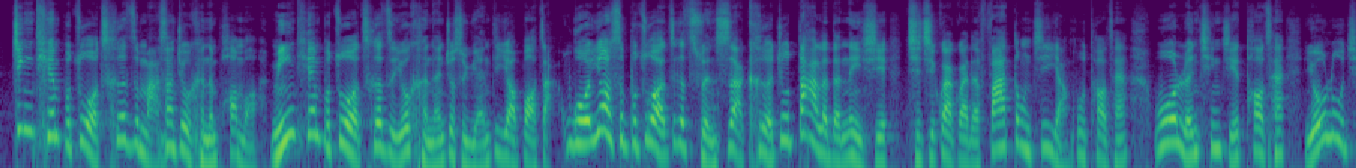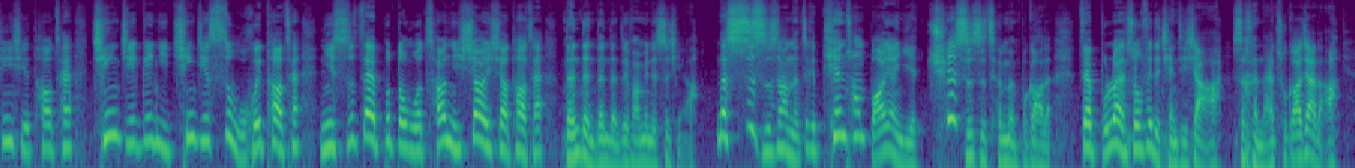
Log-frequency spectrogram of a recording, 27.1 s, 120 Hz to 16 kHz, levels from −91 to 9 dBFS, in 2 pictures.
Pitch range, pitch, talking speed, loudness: 150-245 Hz, 205 Hz, 315 characters per minute, -22 LUFS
